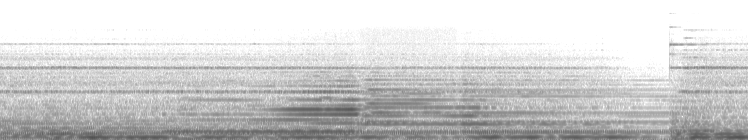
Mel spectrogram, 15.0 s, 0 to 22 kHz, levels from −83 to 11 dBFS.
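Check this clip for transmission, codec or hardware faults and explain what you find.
One fault: digital radio blending to analogue, from 7.04 to 9.29 s. The receiver lost its digital stream and cross-faded over 200 ms to the station's FM broadcast, then back. The level drops about 4 dB, and hiss sits roughly 30 dB under the sound.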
